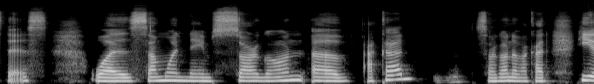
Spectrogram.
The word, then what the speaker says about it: Sargon of Akkad: The first, and I was instructed on how to pronounce this, was someone named Sargon of Akkad.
